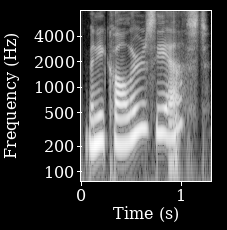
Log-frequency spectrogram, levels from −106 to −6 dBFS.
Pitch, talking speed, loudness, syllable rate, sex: 255 Hz, 185 wpm, -16 LUFS, 5.8 syllables/s, female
